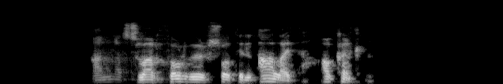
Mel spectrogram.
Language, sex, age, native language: Icelandic, male, 40-49, Icelandic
